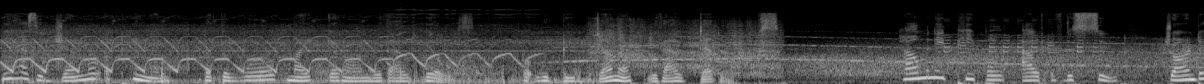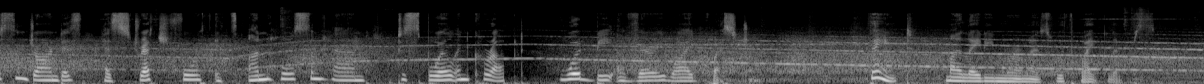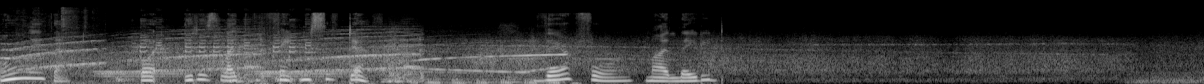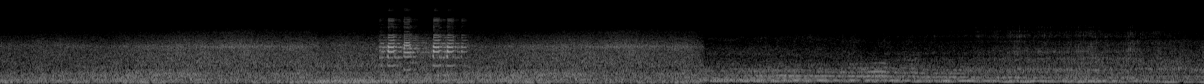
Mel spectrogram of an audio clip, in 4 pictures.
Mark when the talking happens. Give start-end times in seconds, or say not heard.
0.0-7.9, 9.0-19.6, 20.7-23.4, 24.1-27.9, 29.4-31.3.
